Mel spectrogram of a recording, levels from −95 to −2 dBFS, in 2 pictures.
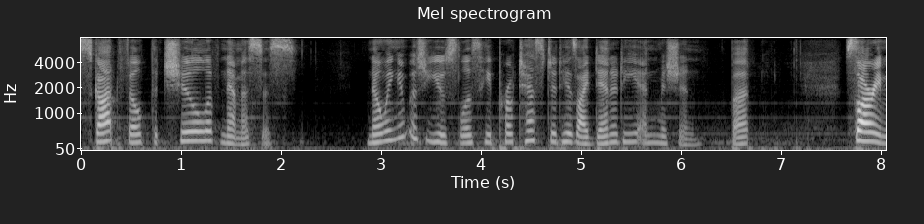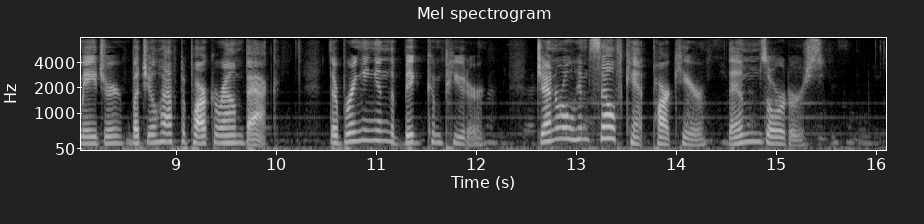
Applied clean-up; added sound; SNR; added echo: neural separator model SepFormer DNS4.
